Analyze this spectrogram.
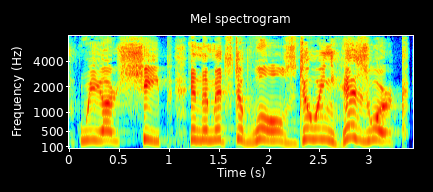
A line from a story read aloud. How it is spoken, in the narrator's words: Mom shouting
